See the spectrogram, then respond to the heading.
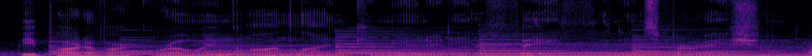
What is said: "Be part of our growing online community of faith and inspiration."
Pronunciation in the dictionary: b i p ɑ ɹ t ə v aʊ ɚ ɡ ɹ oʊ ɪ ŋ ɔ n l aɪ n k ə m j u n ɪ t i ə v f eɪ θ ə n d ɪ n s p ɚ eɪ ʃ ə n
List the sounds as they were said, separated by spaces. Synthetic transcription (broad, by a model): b i p ɑ ɹ t ə v aʊ ɚ ɡ ɹ oʊ ɪ ŋ ɔ n l aɪ n k ə m j u n ɪ t i ə v f eɪ θ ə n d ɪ n s p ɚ eɪ ʃ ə n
